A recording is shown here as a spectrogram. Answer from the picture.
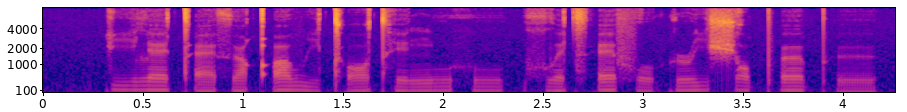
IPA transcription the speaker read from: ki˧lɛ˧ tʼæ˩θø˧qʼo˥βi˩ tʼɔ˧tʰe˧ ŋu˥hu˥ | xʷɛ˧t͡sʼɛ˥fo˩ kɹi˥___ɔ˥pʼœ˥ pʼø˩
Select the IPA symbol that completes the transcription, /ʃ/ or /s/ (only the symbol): ʃ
